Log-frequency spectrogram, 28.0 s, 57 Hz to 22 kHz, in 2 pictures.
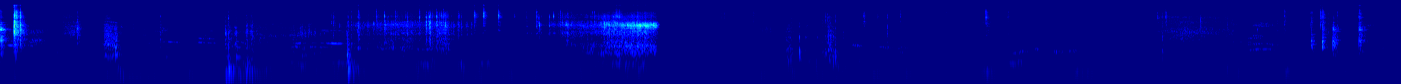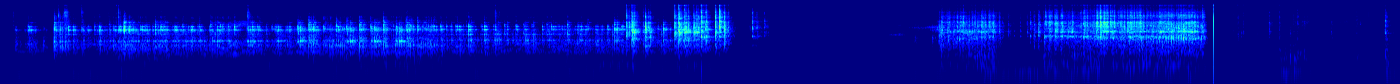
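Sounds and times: marbles rolling on wooden track: 3.3s - 6.6s, 13.1s - 21.7s, 23.4s - 26.2s
marbles clacking: 14.2s - 21.7s, 23.4s - 26.2s.

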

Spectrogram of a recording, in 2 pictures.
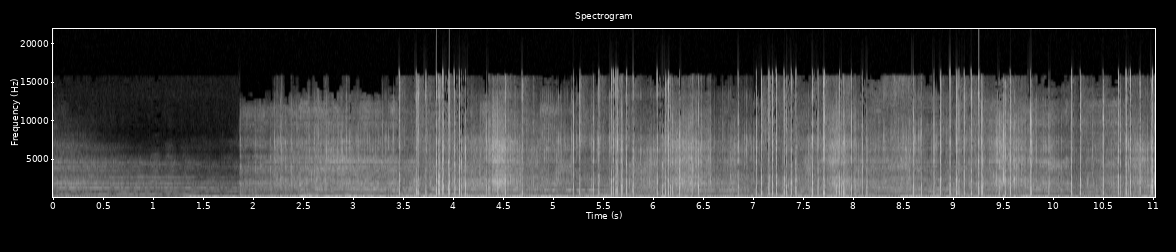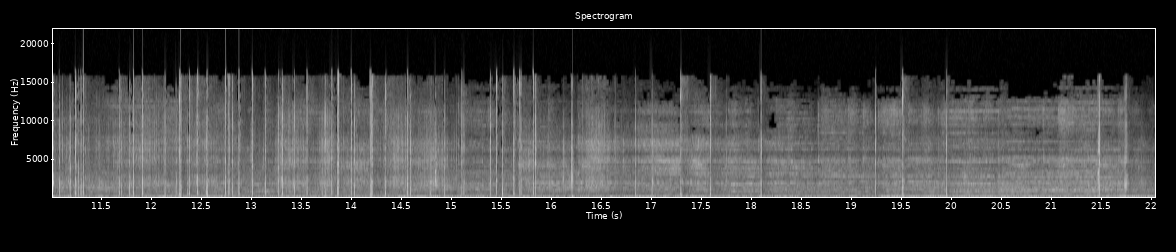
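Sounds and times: music: 0.0s - 22.0s
fireworks bangs and crackles: 1.9s - 22.0s.

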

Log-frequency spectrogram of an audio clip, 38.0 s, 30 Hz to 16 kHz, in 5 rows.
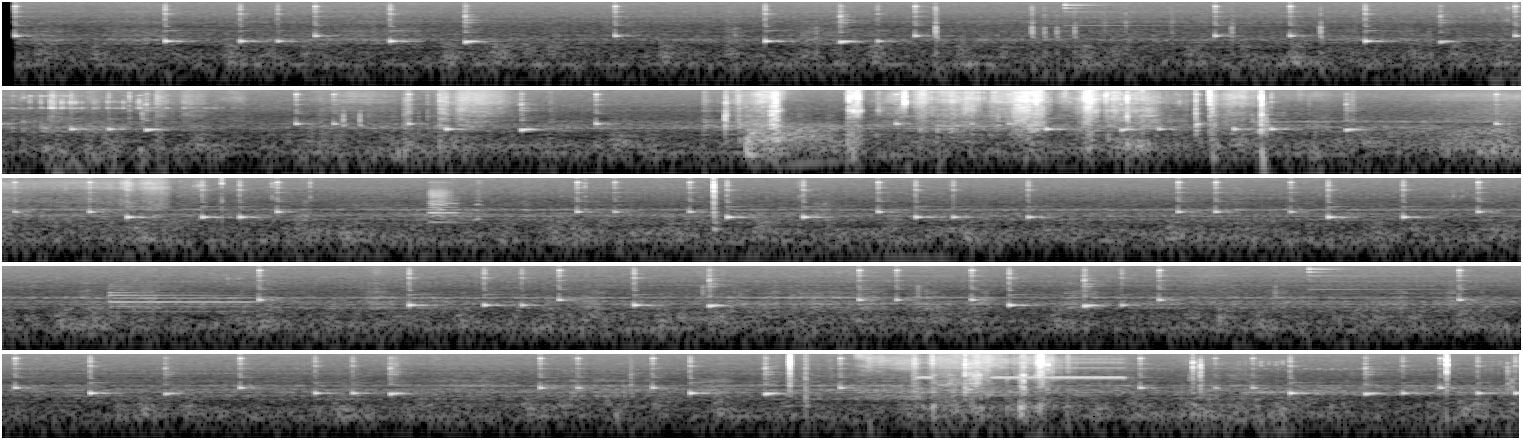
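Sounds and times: plinking bell-like music: 5.3s - 6.2s, 6.8s - 8.8s, 23.3s - 24.2s, 29.3s - 30.2s
cloth rustling: 11.2s - 14.1s.

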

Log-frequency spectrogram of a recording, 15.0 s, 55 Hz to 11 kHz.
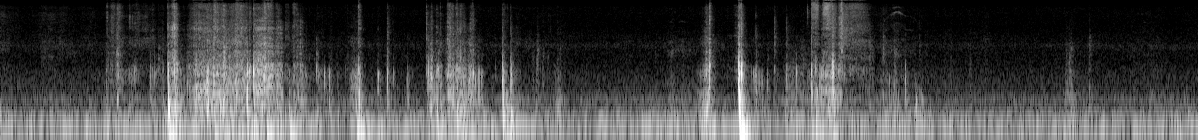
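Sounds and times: cardboard box rubbing and scraping: 1.4s - 4.6s, 5.4s - 6.0s, 10.1s - 10.8s.

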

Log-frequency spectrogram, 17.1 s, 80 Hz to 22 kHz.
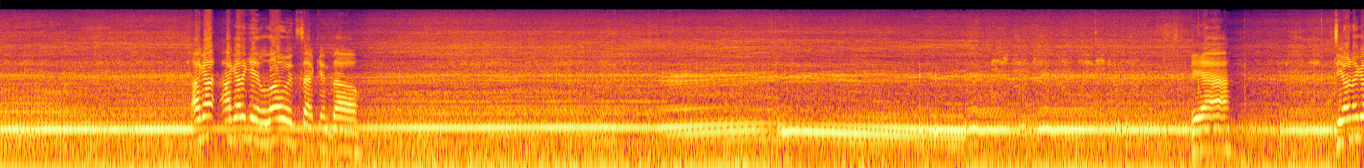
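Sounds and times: low wind rumble: 0.0s - 17.0s
motorcycle engine running: 0.0s - 17.0s
second engine tone: 11.1s - 14.9s.

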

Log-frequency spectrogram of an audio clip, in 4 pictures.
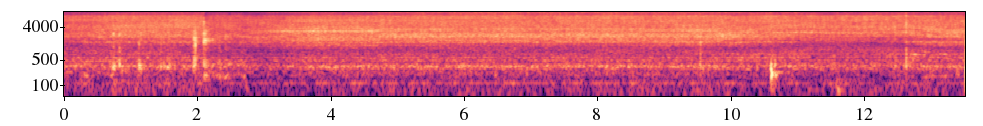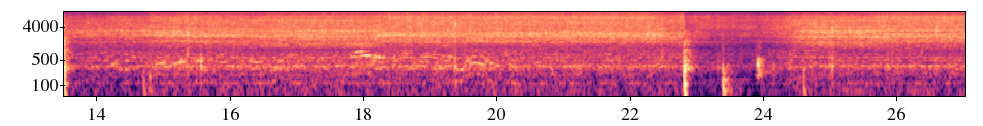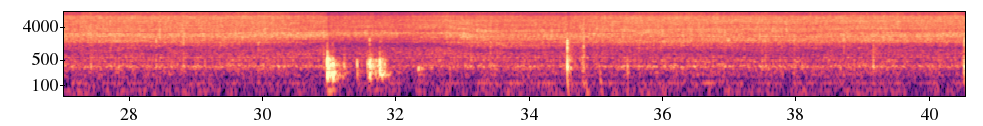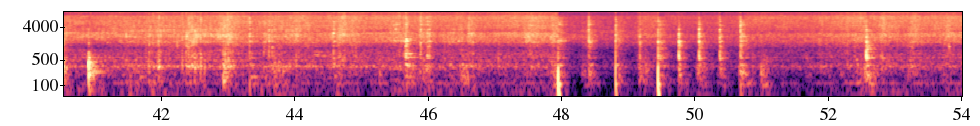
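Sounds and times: meat sizzling in a skillet: 0.0s - 54.0s
utensil scraping a pan: 41.8s - 46.8s.

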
